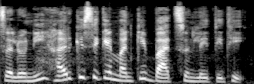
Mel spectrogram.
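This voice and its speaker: A woman's voice: mid-range voice, very animated, normal speed, darkish tone, breathy edge. A woman narrating a cartoon story from a script.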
